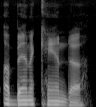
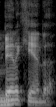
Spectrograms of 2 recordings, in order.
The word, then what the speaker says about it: Abanikanda: Well, now we are going to test the size narrative thoughts on Devin Achane or Israel Abanikanda. I don't know if I said that right. I did my absolute best. – You did great. Izzy Abanikanda.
